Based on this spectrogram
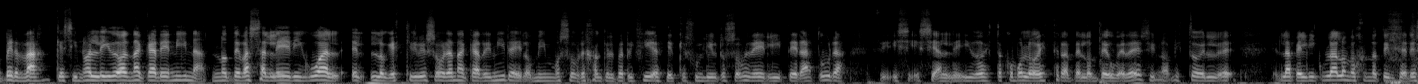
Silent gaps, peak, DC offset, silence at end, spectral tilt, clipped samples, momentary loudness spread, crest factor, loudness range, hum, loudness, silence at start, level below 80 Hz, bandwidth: none; -6 dBFS; under 0.1%; 0 s; -5.5 dB/octave; under 0.1%; 12 LU; 22 dB; 7 LU; none; -28 LUFS; 0 s; -48 dBFS; 15 kHz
